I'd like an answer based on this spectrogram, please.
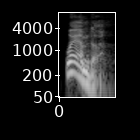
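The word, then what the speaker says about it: λάμδα: Lambda. Lambda is equivalent to L and pronounced like the L in language.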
